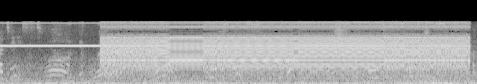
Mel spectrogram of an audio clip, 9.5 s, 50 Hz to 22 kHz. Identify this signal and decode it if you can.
Cassette data (Kansas City type), 1200 baud, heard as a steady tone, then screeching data, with the noise inside a car.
